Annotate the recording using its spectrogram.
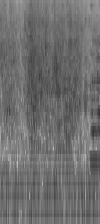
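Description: Water sloshing and swishing in a bathtub as rubber-gloved hands work soaking coats, with a soft swish about every half second.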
